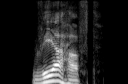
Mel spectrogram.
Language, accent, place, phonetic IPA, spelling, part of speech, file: German, Germany, Berlin, [ˈveːɐ̯haft], wehrhaft, adjective, De-wehrhaft.ogg
- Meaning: 1. able and willing to defend itself 2. well-fortified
